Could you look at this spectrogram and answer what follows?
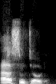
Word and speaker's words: asymptote: for you so it's asymptote a-s-y-m-p very silent M and P there asymptote if it's proper it's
